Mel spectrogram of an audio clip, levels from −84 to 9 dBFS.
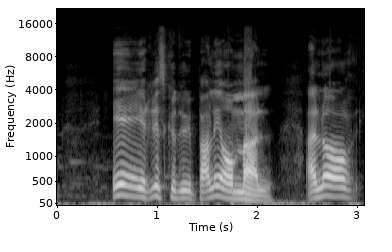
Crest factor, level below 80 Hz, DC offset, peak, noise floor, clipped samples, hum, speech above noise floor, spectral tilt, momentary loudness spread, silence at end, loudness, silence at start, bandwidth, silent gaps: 14 dB; -42 dBFS; under 0.1%; 0 dBFS; -37 dBFS; under 0.1%; none; 23 dB; -6.5 dB/octave; 9 LU; 0.05 s; -14 LUFS; 0 s; 12 kHz; none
